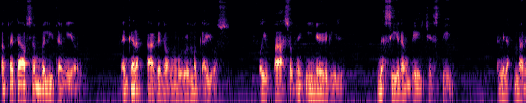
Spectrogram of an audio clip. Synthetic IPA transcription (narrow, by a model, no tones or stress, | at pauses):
pɐɡ̚kɐt̪aːʔosnɐŋbɐliːt̪ɐŋɪ̰jo̞̰nː | ɐɡ̚hɐnɐp̚t̪aːɡɐd̪ɐkoŋmʊɾonmɐɡʔɐ̰jo̞̰s | ʔo̞ʔɪpaːsok̚nɐŋʔinɛɹɾil | nɐsiːɾɐŋbiʔet͡ʃɛst̪ed̪̚ | nɐmɪnɐkɐmɐɾ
